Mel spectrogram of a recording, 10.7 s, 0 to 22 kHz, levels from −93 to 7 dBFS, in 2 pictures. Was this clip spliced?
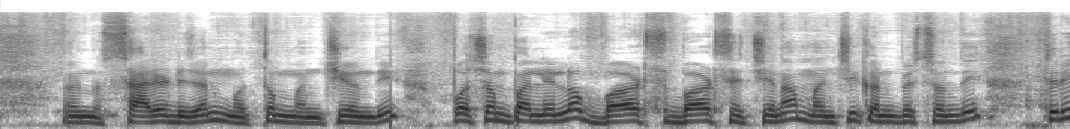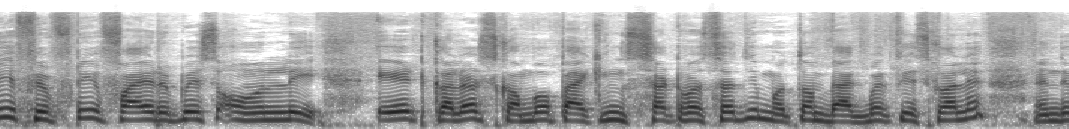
no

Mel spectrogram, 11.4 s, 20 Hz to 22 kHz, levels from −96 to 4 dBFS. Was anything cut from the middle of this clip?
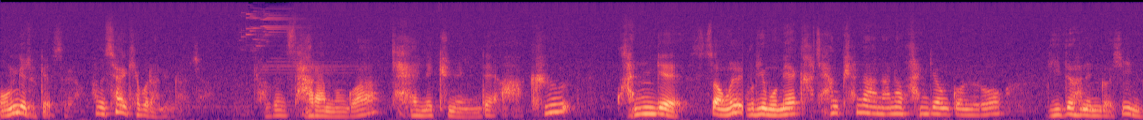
yes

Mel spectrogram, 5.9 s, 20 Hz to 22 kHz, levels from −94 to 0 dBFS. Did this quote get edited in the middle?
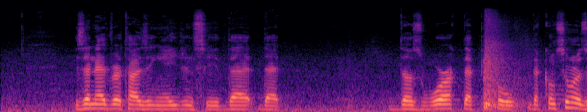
no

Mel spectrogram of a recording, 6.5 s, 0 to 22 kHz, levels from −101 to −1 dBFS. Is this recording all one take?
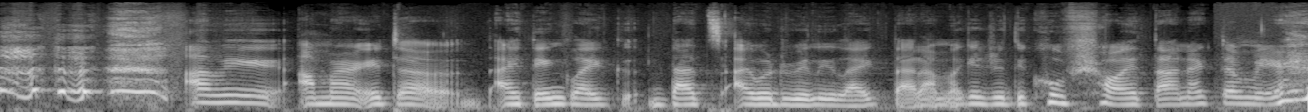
yes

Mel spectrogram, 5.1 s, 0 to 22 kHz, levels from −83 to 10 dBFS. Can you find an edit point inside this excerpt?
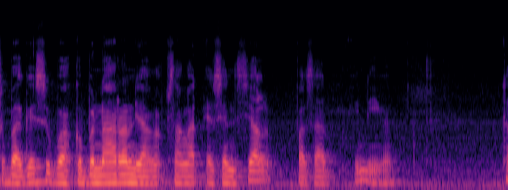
yes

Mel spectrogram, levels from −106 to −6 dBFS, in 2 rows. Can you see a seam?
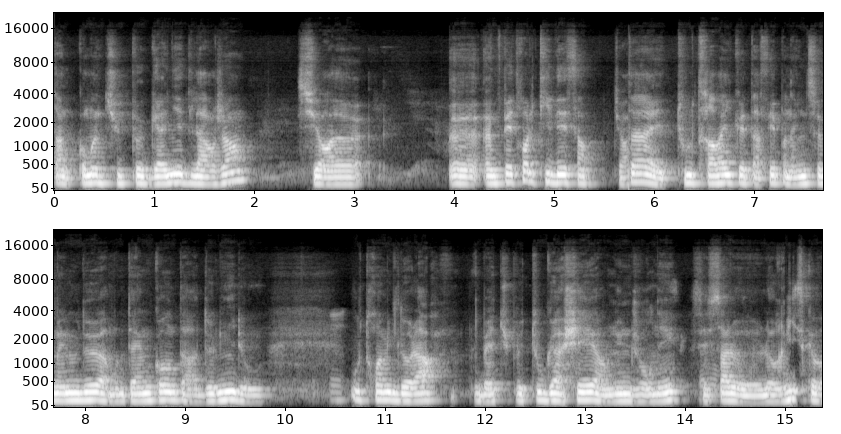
yes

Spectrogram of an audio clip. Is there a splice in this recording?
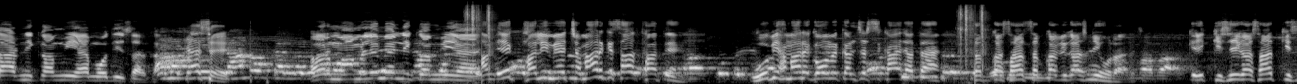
yes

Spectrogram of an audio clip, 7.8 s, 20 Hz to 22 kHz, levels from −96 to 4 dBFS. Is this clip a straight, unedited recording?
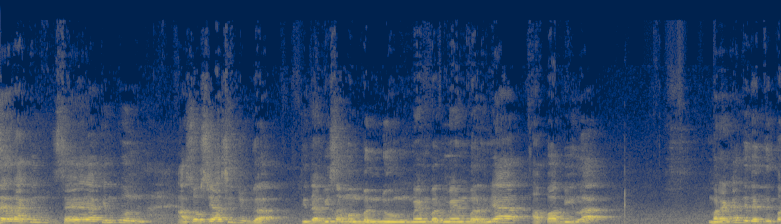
yes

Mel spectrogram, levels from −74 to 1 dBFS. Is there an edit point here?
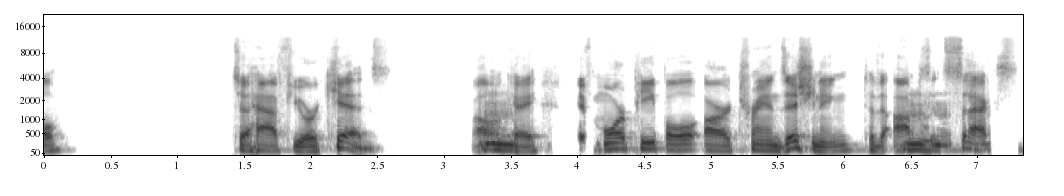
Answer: no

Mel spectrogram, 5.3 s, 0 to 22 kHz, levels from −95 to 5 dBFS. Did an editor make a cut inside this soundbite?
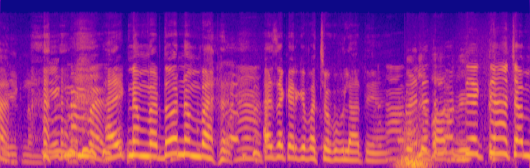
yes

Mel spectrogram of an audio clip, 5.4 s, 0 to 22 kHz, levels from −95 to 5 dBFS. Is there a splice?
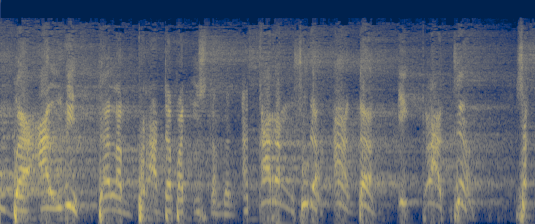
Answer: yes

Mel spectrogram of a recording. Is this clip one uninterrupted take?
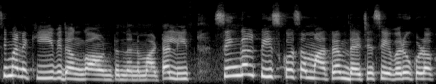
no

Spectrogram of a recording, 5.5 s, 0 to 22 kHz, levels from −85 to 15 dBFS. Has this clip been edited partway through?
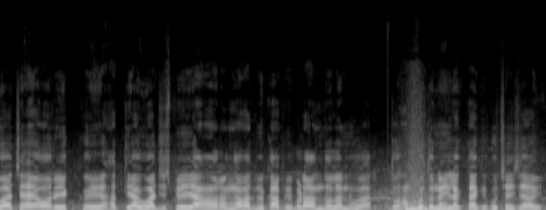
yes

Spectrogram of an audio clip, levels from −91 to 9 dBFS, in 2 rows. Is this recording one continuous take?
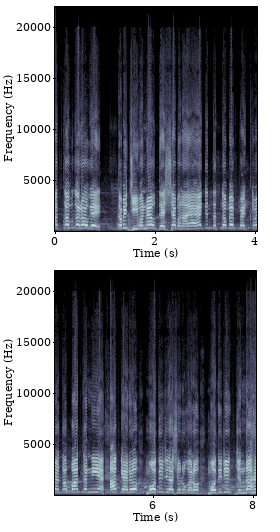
no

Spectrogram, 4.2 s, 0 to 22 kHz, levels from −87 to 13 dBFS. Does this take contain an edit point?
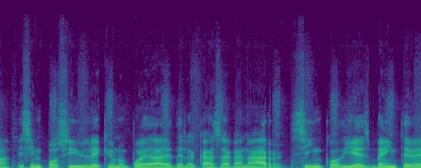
no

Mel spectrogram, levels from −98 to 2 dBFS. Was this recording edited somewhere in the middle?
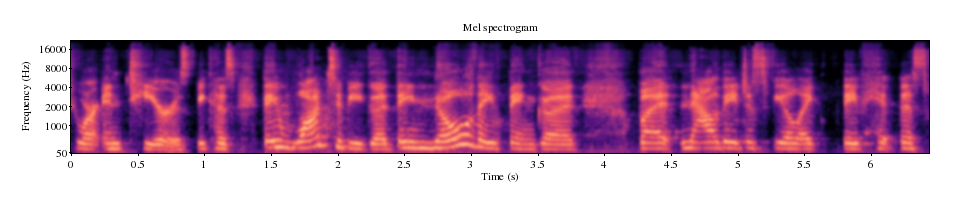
no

